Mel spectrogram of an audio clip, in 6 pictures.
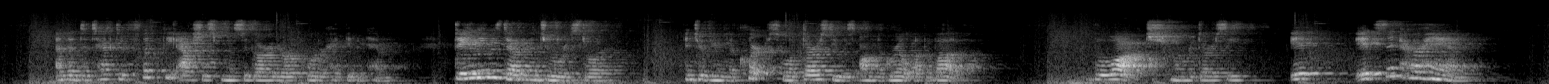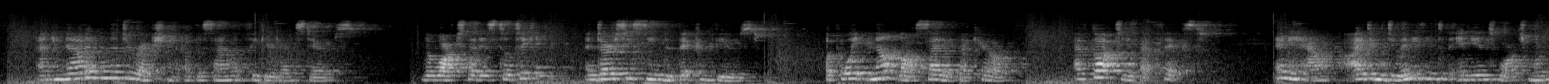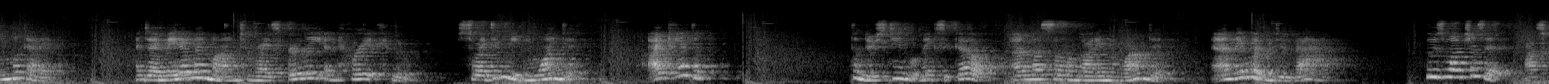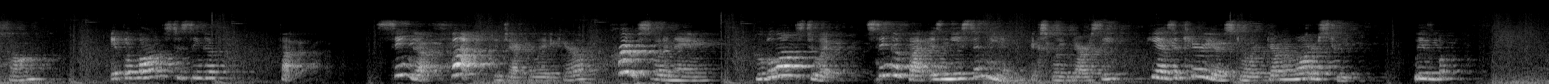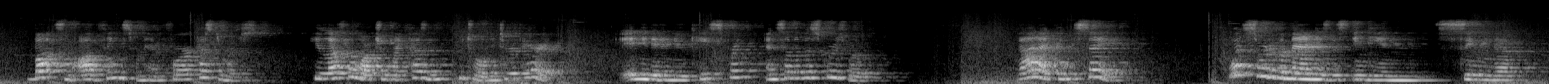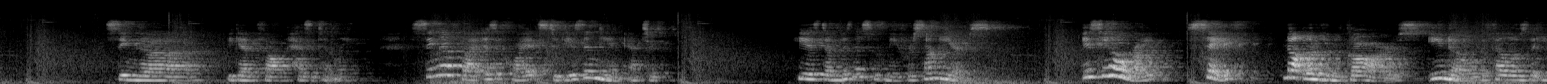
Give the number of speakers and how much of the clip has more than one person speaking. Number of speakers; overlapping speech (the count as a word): one, no overlap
